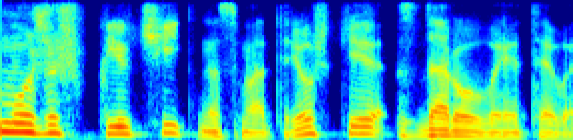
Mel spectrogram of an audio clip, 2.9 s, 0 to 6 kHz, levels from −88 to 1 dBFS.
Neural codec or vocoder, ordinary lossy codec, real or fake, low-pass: codec, 16 kHz, 4 kbps, X-Codec, HuBERT features, trained on general audio; Opus, 32 kbps; fake; 5.4 kHz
